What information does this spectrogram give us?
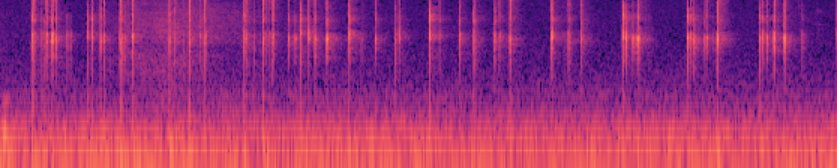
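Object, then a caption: Plastic eyeglass frame and lens. Long fingernails on one hand tap and scratch the side of the rim and the lens of worn tortoiseshell plastic eyeglasses. The result is a rapid run of sharp, dry clicks with bright, high scratchy edges and almost no ring, over a faint low hum.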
